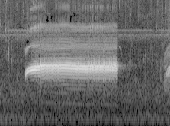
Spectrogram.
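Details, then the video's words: Frog calling during mating: a single loud, steady, buzzy trill held for nearly two seconds, even in pitch, before cutting off abruptly, with another call beginning at the very end. "Frog Lovefest"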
